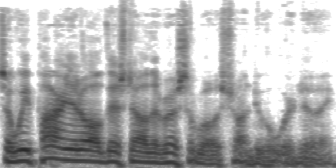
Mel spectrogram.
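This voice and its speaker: A man is speaking. The recording is very clean with a silent background. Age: 90s. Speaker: physician, preventive medicine pioneer. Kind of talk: interview answer.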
